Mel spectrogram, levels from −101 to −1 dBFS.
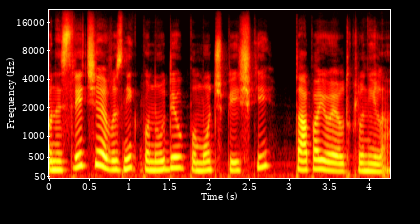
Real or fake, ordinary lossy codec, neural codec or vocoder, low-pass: fake; none; codec, 44.1 kHz, 7.8 kbps, Pupu-Codec; none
